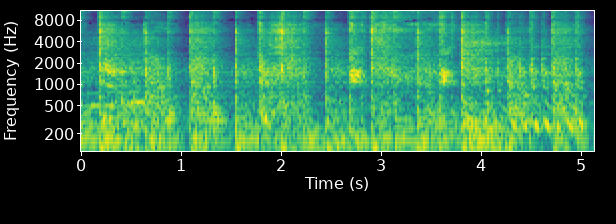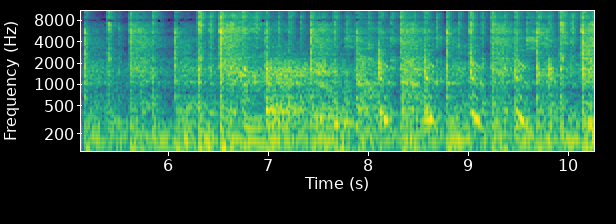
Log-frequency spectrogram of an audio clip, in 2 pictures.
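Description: A song with a steady beat playing loud through a homemade Bluetooth speaker: two 8-inch Rockville marine speakers in a sealed hard case, driven by a 320 W Bluetooth amp.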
